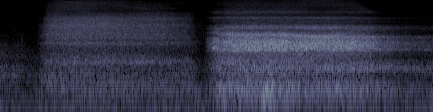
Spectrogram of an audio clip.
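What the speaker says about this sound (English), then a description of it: "And we'll connect to our breath here." Two slow, close breaths through the nose, one long inhale followed by a fuller, louder exhale, with a brief pause between them in an otherwise quiet space.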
